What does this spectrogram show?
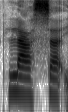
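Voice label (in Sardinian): "lassa", Sardinian, female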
